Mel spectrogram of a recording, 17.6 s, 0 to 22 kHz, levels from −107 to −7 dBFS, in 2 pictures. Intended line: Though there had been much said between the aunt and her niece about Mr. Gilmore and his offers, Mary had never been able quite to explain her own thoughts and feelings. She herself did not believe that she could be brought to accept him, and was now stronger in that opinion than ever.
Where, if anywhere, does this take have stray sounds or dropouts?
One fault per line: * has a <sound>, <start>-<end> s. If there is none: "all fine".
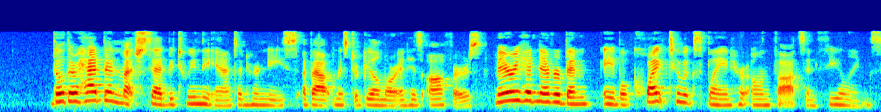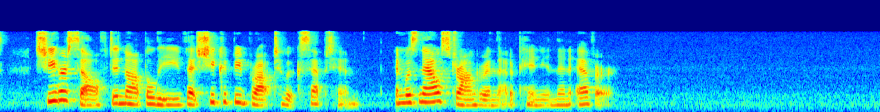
all fine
